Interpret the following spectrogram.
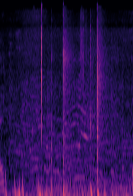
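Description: A volleyball being hit: a few sharp slaps about half a second apart, over faint background voices.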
